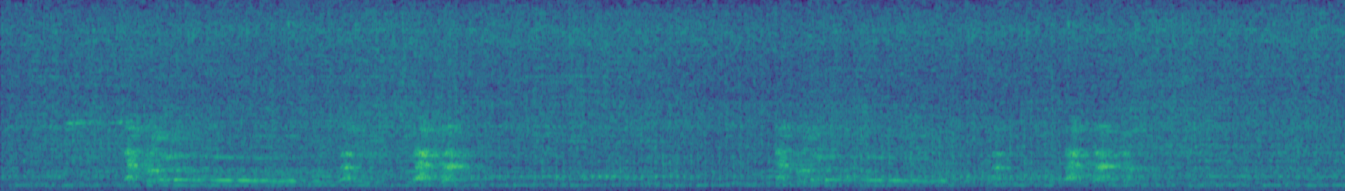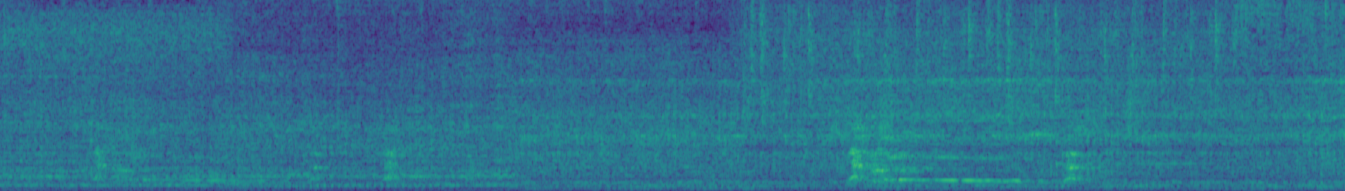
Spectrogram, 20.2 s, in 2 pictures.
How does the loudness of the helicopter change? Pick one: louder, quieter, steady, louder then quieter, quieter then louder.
steady.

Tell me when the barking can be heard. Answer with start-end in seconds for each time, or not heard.
0.9-3.5, 5.8-8.6, 10.8-13.1, 16.4-18.2.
